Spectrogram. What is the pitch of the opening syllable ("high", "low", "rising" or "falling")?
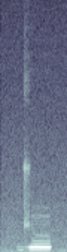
high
